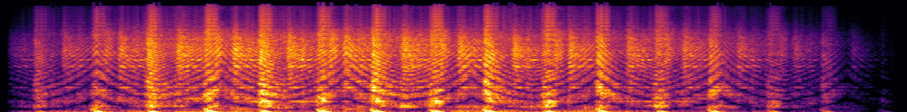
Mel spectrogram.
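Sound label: Musical Element, Drum Snare March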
